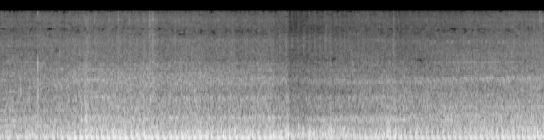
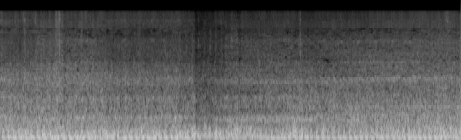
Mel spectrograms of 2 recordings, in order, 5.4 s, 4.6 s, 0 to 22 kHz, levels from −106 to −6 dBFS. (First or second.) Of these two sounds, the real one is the first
